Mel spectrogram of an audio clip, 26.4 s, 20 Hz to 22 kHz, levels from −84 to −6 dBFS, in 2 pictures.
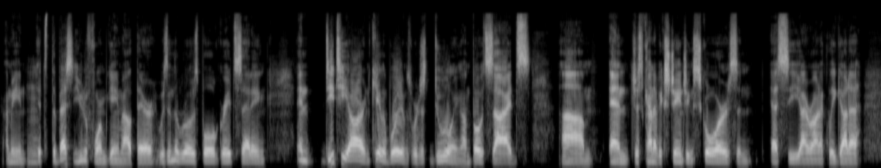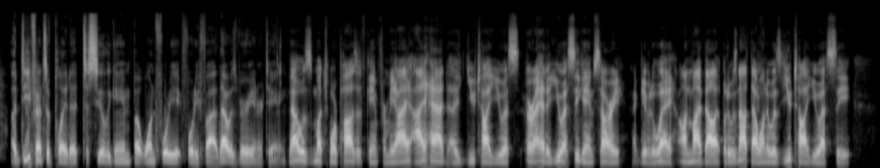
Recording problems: thin; somewhat; fading below 450 Hz

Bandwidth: 15 kHz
